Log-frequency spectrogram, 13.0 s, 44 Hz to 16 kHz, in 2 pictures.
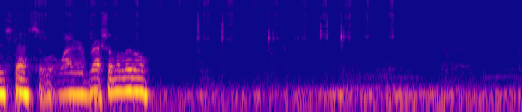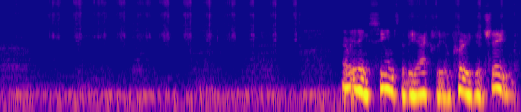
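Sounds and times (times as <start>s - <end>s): wire brush scrubbing metal: 0.0s - 5.1s, 11.1s - 13.0s
steady low hum: 0.0s - 13.0s.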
